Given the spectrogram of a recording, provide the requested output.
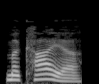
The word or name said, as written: makyah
